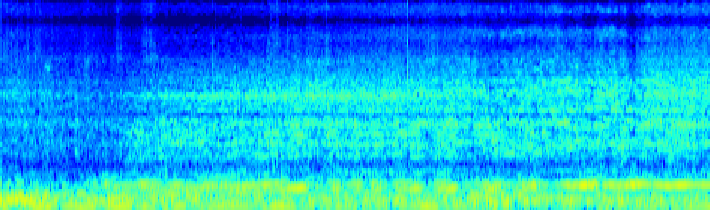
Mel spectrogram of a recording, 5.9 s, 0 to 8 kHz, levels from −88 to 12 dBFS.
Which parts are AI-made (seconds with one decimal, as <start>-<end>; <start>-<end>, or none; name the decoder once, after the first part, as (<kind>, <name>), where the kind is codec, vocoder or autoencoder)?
3.9-5.3 (vocoder, HiFi-GAN)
